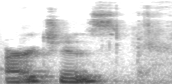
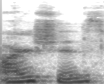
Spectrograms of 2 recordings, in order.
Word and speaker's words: Arches: it's certainly not great it's not arches or arches if I were to say it correctly which I never do so yeah so I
